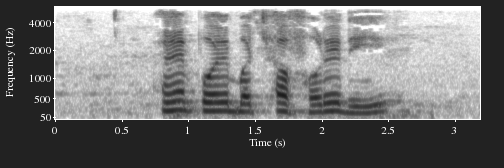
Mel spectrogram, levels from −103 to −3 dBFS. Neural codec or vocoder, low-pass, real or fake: none; 5.4 kHz; real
